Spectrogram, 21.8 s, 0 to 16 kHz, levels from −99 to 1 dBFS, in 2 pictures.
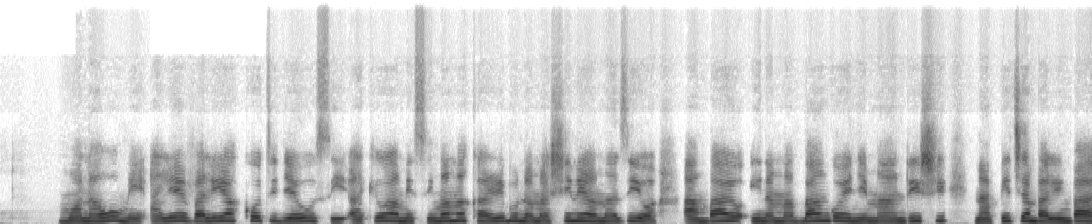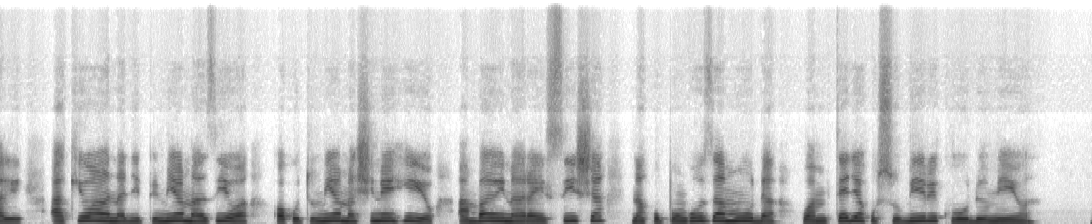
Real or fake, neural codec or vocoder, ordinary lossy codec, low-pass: fake; autoencoder, 48 kHz, 32 numbers a frame, DAC-VAE, trained on Japanese speech; Opus, 32 kbps; 14.4 kHz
